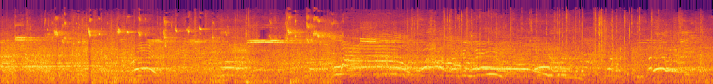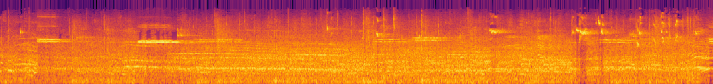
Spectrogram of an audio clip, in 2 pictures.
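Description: Sneakers squeak on an indoor court in a large echoing hall.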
